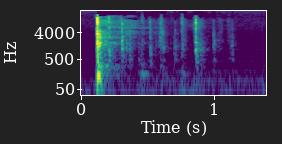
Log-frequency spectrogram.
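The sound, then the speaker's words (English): A sharp, loud click followed by a quick run of softer, lighter clicks and taps as keys are pressed on a Labo cardboard toy piano, with no talking. “What is clicking? It's the piano.”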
